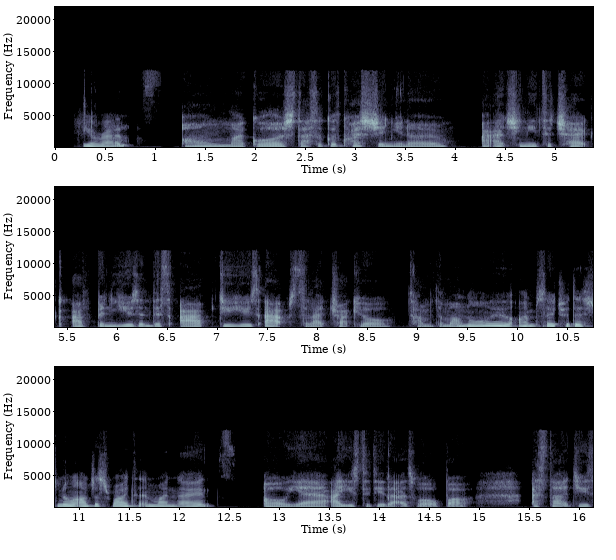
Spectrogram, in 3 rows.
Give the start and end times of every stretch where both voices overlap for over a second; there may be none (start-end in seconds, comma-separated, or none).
none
